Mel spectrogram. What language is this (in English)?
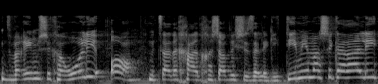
Hebrew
